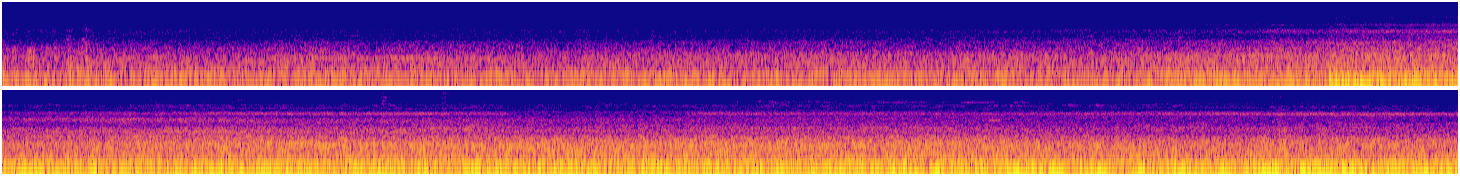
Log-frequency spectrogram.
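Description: Metro-North commuter train running through the station, a steady rumble that gets suddenly louder about halfway through, with a thin high whine coming in over the deep rumble.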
